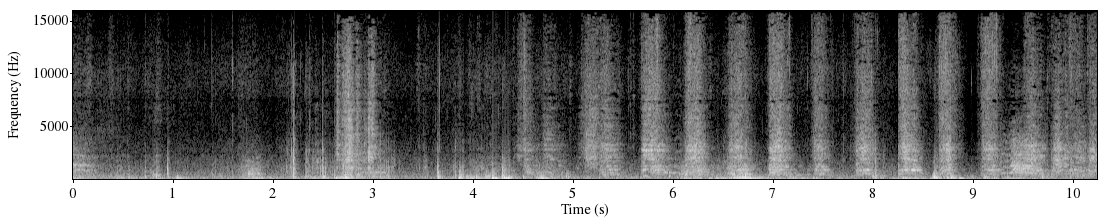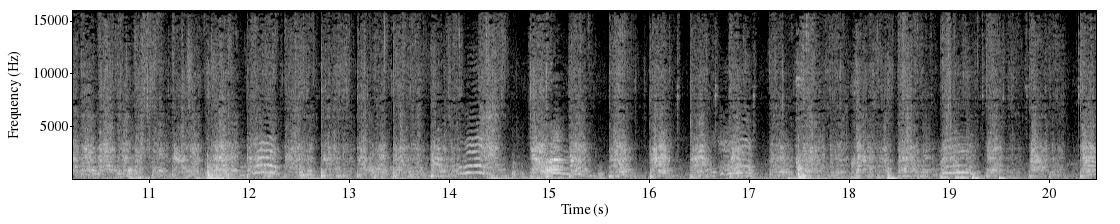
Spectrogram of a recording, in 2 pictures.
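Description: A goat being hand-milked into a galvanized steel pail: jets of milk squirt into the pail one after another in a quick, steady rhythm.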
